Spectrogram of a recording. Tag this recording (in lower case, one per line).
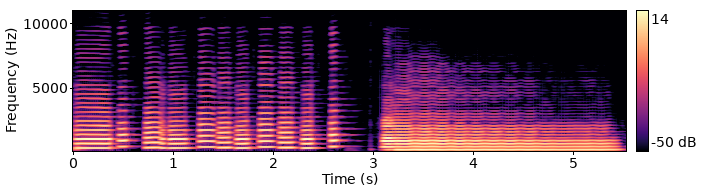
woodwind instrument
music
musical instrument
